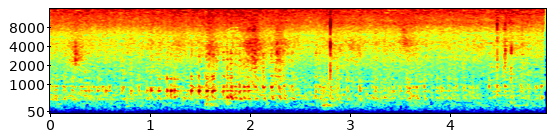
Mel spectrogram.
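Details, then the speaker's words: LX90 telescope just gotten back, drive slewing: faint, irregular scratchy rasping in short bursts in a quiet room; source unclear, seems to come from various parts of the mount; owner asks whether it is normal. "thought that noise was coming from here but it it seems to come from other parts of the scope as well it's hard to tell actually"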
